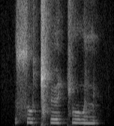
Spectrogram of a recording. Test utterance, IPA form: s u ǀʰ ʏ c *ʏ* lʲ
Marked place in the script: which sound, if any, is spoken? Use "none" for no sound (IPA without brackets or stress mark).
u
